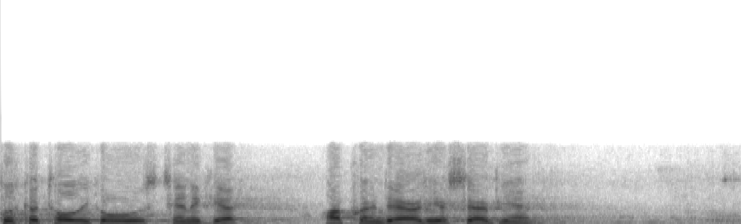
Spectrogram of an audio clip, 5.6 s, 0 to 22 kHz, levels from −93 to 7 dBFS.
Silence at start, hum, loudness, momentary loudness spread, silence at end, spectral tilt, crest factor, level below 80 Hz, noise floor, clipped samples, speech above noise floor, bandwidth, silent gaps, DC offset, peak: 0 s; none; -17 LUFS; 10 LU; 0.15 s; -7.5 dB/octave; 16 dB; -56 dBFS; -45 dBFS; under 0.1%; 29 dB; 8 kHz; none; under 0.1%; -2 dBFS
